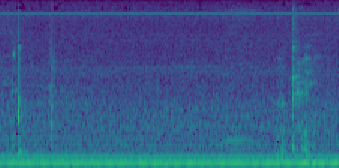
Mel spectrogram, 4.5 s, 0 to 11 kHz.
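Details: 500GB hard drive powered up on an imager after replacement heads were installed, following frost crystallization on the platter from freezing: low steady platter hum with faint ticks and no clicking or grinding. The heads took, normal spin-up.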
